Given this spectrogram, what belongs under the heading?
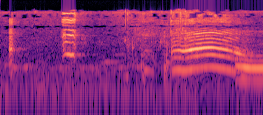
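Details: Newborn baby crying during first bath: two brief squawks, then a sustained rising-and-falling cry; normal healthy newborn cry.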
